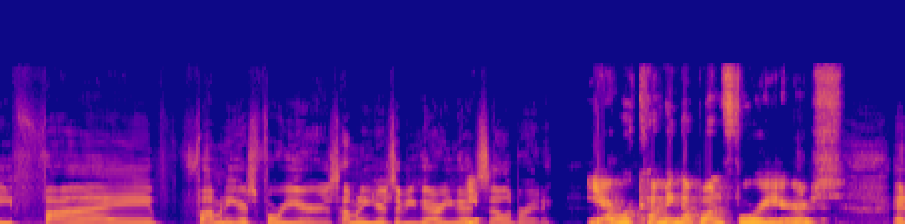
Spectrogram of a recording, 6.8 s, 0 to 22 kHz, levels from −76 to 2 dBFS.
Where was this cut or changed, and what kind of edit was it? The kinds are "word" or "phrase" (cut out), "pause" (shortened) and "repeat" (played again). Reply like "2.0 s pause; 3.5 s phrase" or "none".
none

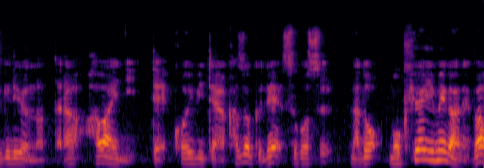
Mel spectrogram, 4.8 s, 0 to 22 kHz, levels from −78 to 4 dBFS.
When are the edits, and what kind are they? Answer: 3.8 s pause

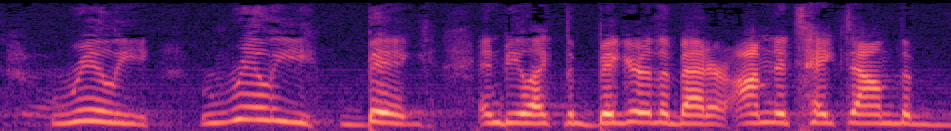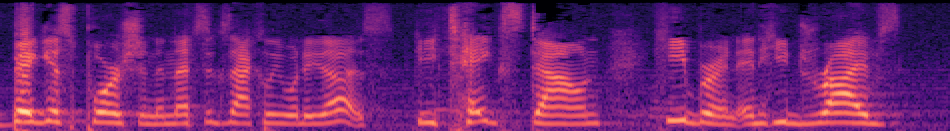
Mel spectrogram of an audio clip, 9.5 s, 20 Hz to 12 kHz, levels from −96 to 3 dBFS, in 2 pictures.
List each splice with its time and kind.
6.8 s pause

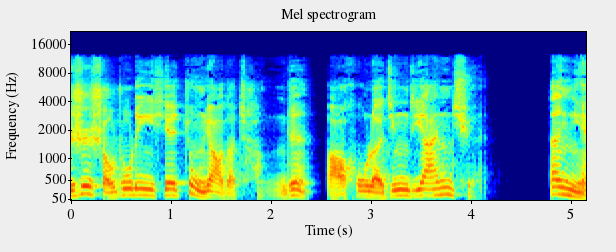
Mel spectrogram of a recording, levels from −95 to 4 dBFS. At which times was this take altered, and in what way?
2.5 s pause

